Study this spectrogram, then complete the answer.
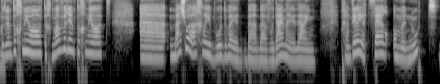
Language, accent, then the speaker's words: Hebrew; Israel; אני ילידת הארץ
